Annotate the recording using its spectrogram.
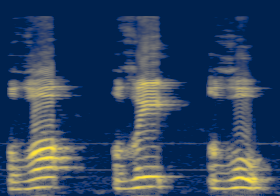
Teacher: ان کا مخرج ہے ابتدائے حلق، یعنی حلق کا وہ گلے کا وہ حصہ جو منہ سے جڑا ہوا ہو، یہاں سے بھی دو حروف ادا ہوتے ہیں، غین اور خا۔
